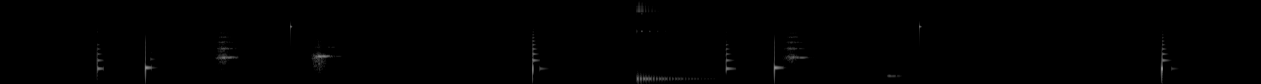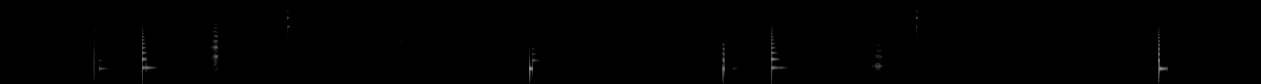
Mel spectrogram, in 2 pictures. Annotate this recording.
Instrument samples > Percussion
Made with Opal by Fors. Some kind of sticks and other organic type sounds.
